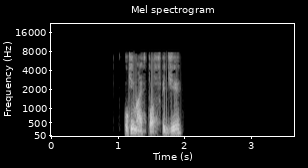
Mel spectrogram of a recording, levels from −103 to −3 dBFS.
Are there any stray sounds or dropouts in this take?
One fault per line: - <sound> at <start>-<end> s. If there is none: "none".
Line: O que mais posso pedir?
none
